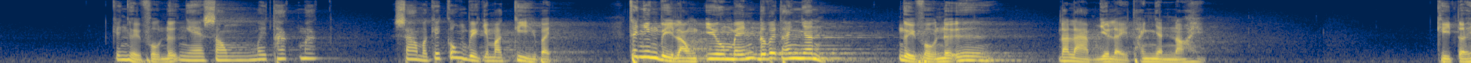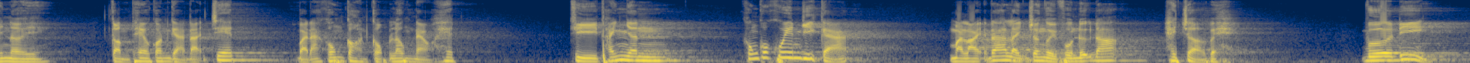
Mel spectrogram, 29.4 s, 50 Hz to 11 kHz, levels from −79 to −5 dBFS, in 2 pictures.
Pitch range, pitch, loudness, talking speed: 110-160 Hz, 140 Hz, -14 LUFS, 155 wpm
